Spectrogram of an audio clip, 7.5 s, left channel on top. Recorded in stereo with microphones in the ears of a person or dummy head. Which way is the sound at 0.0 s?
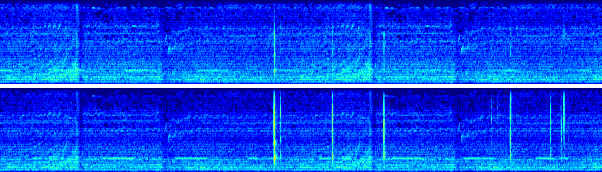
20° left (ahead or behind).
